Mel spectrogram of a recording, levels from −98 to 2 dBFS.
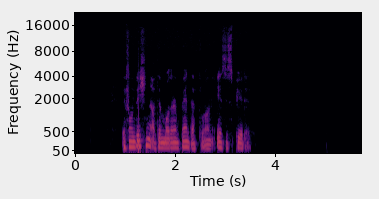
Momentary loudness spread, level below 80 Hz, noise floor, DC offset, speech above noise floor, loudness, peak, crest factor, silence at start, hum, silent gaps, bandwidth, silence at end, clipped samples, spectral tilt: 7 LU; -82 dBFS; under -90 dBFS; under 0.1%; over 37 dB; -54 LUFS; -38 dBFS; 18 dB; 0.95 s; none; none; 16.5 kHz; 2.2 s; under 0.1%; -6 dB/octave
